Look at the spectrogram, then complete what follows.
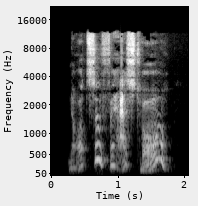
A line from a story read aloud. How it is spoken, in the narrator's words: said the whiskered sailor, his voice muffled by the underbrush covering his face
